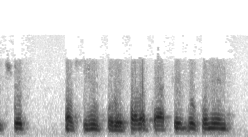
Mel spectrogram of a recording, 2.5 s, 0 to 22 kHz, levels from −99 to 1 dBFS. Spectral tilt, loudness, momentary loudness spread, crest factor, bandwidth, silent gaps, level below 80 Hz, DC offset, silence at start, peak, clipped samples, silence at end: -6.5 dB/octave; -21 LUFS; 6 LU; 14 dB; 3.8 kHz; none; -68 dBFS; under 0.1%; 0 s; -6 dBFS; under 0.1%; 0.15 s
